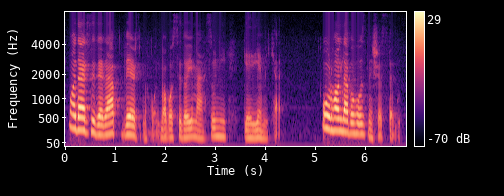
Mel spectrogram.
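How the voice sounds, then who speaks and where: Female audiobook reader, low voice, lively expressive delivery, dramatic literary narration. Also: gravelly.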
